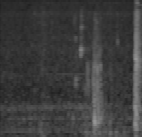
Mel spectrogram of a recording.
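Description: Quiet mouth sounds of someone sipping and swallowing water, with two brief wet gulps near the end and no talking.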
